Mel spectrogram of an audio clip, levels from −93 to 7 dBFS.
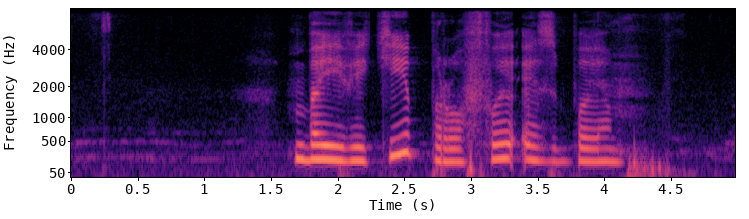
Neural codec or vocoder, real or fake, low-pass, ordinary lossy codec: none; real; none; none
